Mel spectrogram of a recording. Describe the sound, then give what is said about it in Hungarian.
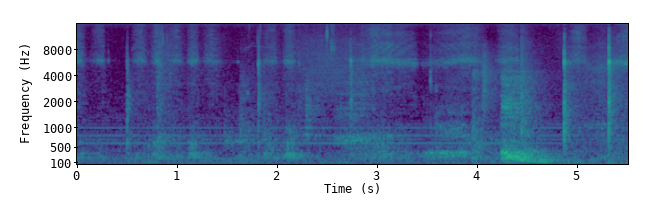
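Faint scratching and rubbing strokes of someone drawing a cross-section on a board, a steady run of soft writing sounds that grows a little louder toward the end, with a few sharper taps. “Most a keresztmetszetét rajzolom le.”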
